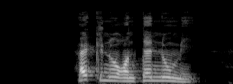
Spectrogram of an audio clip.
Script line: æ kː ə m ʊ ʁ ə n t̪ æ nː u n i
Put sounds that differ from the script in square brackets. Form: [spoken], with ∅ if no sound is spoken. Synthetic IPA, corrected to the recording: æ kː ə [n] ʊ ʁ ə n t̪ æ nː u [m] i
